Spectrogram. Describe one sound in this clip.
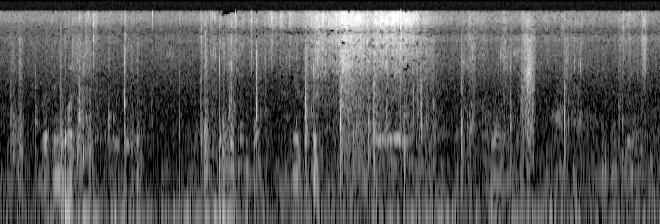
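Footsteps crunch on a dirt path outdoors.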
